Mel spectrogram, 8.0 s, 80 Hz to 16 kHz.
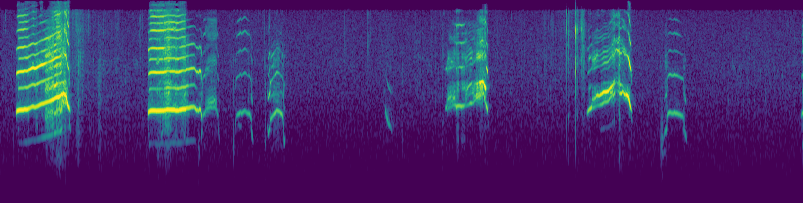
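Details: At a Finnish nest camera in Satakunta, July 2022, an osprey calls while the male brings in a big fish. Loud, shrill, harmonic whistles come in bursts, with shorter thin chirps between them and uneven gaps across the run.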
